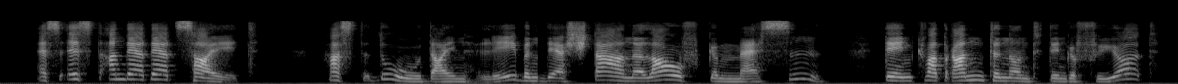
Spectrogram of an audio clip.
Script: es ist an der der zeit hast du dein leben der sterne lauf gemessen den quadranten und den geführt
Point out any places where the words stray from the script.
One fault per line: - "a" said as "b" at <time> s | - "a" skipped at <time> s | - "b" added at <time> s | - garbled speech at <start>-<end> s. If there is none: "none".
none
